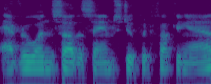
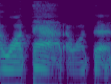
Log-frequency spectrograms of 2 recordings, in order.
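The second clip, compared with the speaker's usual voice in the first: put-on acted demanding child voice, quieter; 4 dB quieter than usual. Speaker retells a child in stores wanting toys, imitating a child's demands. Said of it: "he'd be like".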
